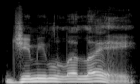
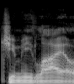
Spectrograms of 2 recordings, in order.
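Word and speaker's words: Jimmy Lile: knife made by the legendary Arkansas blad Smith Jimmy L lay even though it's actually pronounced Jimmy ly it's a call back to my ramble pods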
